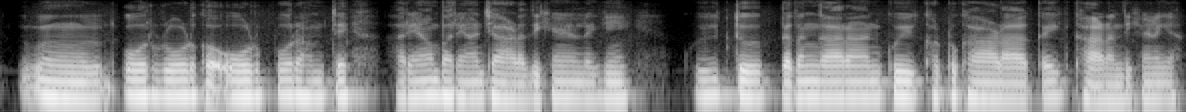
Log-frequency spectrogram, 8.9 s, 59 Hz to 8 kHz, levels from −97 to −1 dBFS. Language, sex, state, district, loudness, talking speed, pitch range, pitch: Garhwali, male, Uttarakhand, Uttarkashi, -16 LUFS, 150 wpm, 110-120 Hz, 115 Hz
